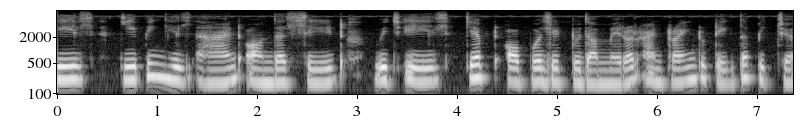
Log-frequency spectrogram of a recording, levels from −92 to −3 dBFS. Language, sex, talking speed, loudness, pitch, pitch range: English, female, 165 wpm, -19 LUFS, 195 Hz, 185-210 Hz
